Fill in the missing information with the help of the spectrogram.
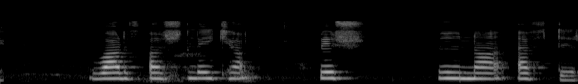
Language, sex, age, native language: Icelandic, male, 6, Icelandic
